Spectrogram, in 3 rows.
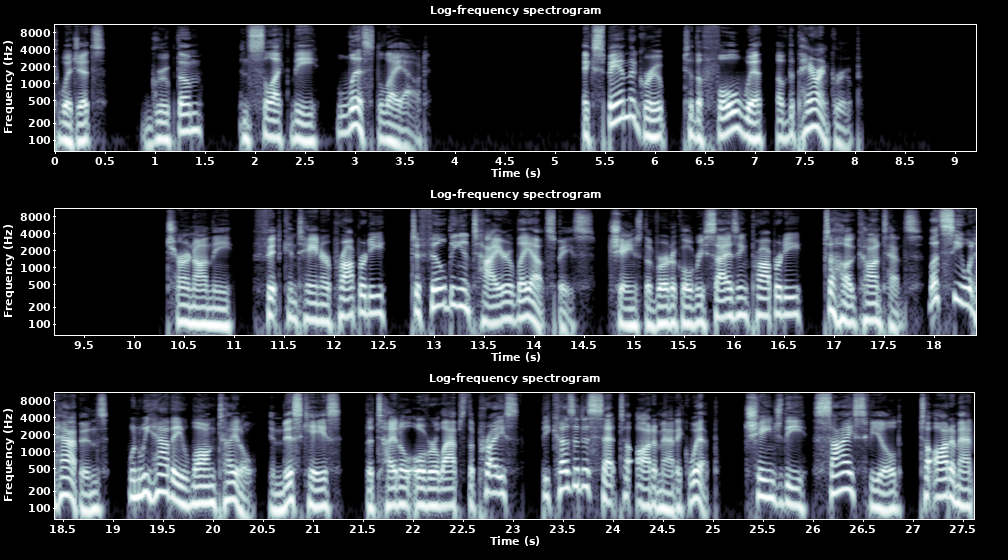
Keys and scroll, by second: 0.9 ctrl+g, 7.9-10.5 typing, 15.4-16.3 typing, 19.4-22.7 typing, 24.1 ctrl+x.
